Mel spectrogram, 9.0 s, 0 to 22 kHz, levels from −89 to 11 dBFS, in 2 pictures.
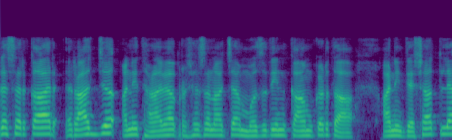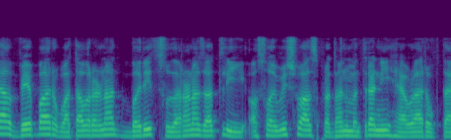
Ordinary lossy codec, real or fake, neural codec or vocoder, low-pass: none; fake; codec, 16 kHz, 4.8 kbps, FACodec; 7.2 kHz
